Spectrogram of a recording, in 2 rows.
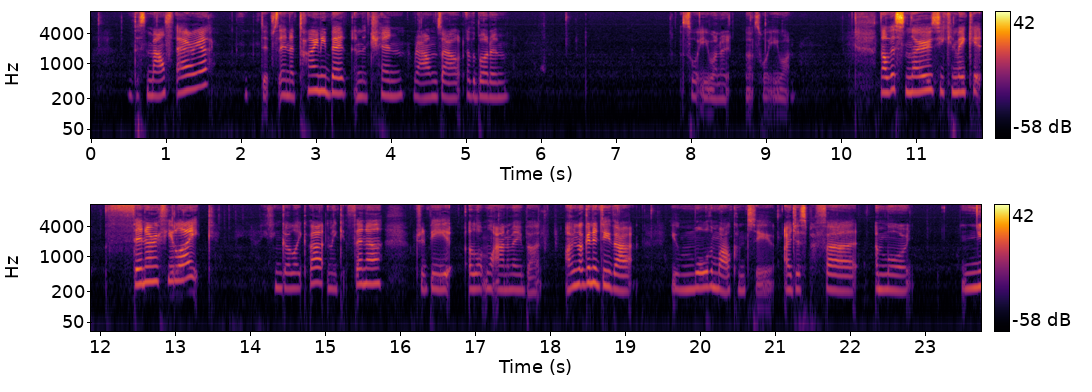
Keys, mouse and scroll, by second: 6.0-6.4 scroll down 6, 6.3 middle click, 8.3-8.9 scroll up 6, 8.8 middle click, 10.9 middle click, 12.1 middle click, 12.8 right click, 14.2 click, 17.7 ctrl+z, 18.3-19.4 scroll down 3, 19.4 middle click.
